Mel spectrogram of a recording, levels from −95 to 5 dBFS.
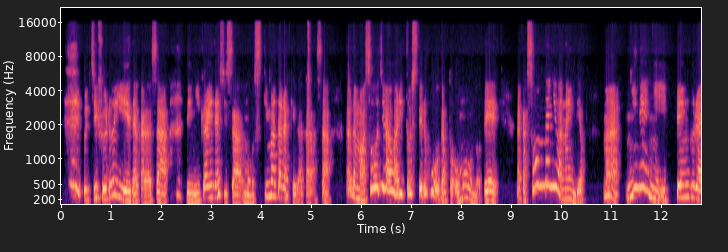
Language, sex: Japanese, female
